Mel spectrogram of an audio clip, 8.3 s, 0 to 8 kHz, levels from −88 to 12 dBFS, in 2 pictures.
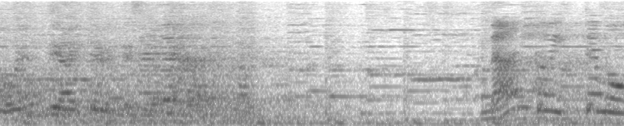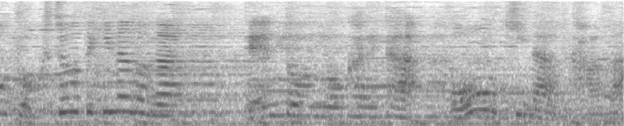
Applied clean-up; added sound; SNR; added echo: none; none; none; reverberation time 2.5 s.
